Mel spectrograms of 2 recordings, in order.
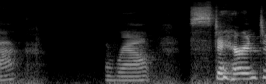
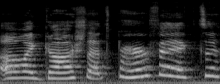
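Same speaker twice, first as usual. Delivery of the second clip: talking through laughter, louder; 3 semitones higher, 5 dB louder than usual. Reacting to a clip made by viewers, laughing while talking. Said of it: "I'm laughing so hard, I'm teared up".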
